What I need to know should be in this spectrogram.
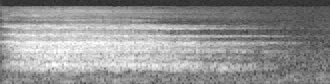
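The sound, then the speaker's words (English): A single deep breath, drawn in through the nose and let out through the mouth. It is a soft, airy hiss that swells quickly, then slowly fades, with no talking. “take three deep inhales in through the nose, out through the mouth.”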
